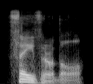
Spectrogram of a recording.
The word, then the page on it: favourable: British English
